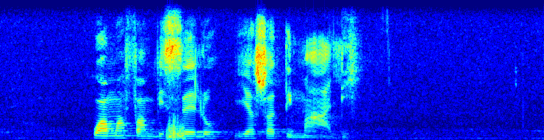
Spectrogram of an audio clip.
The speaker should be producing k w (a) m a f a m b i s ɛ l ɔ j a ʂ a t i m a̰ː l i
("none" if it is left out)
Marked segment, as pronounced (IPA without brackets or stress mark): a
